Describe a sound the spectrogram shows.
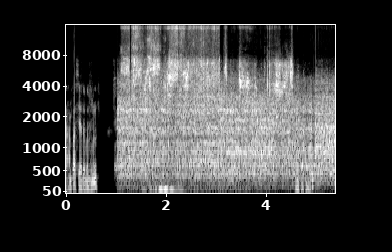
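Sandpaper rasps against spinning wood.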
